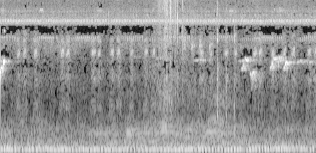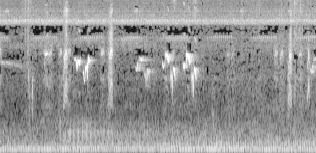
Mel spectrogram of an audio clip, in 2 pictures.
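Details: Caged Sooty-headed bulbul, trapped and two to three years old, in a forest vocal test; scattered short phrases of liquid whistled notes, a few louder sharp ones late on, amid steady low rumble and clicking.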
